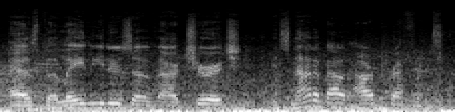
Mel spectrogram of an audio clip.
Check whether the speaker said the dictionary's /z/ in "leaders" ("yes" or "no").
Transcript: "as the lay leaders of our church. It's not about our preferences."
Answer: yes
